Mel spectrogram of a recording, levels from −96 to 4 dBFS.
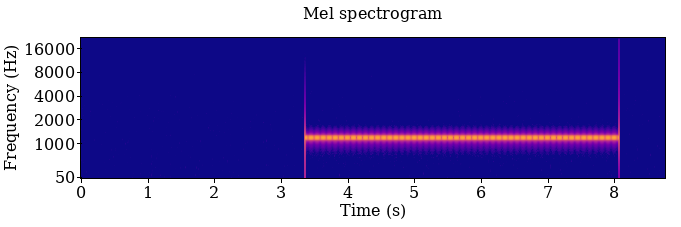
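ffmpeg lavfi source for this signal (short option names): -f lavfi -i "aevalsrc='0.0794*(sin(2*PI*1190*t)+sin(2*PI*1201*t))':d=4.71:s=44100"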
